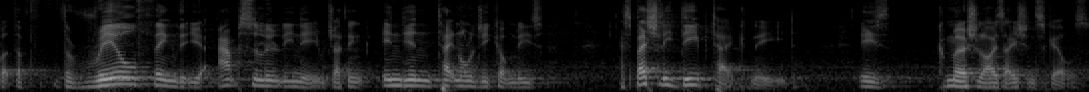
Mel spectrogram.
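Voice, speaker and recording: A man with a British accent at medium pitch, ordinary pitch variation, big swings in loudness, moderate pace and long, frequent pauses. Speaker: angel investor and mentor. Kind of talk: panel discussion.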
